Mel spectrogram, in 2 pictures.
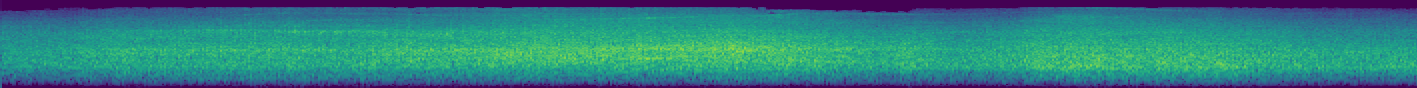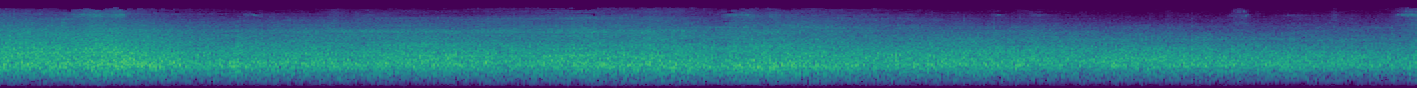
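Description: Road traffic passing on a city street: a steady wash of tyre and engine noise that swells twice as vehicles go by in the first half, then evens out.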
